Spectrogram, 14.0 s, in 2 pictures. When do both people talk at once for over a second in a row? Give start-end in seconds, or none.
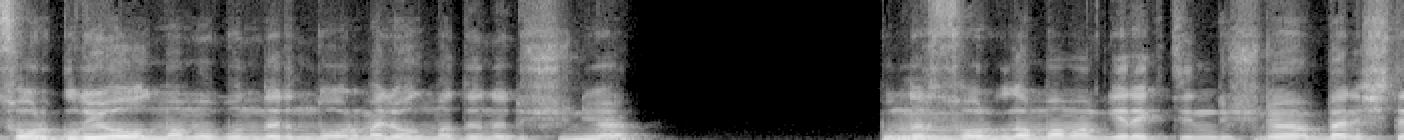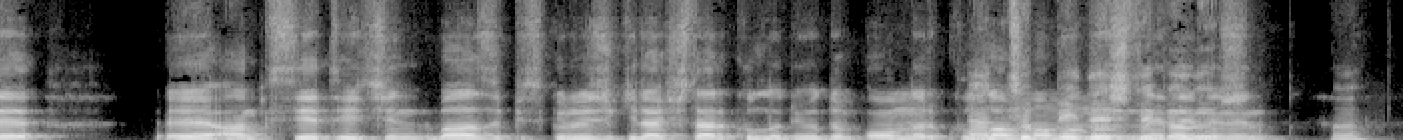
11.8-13.5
